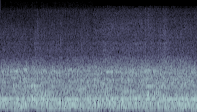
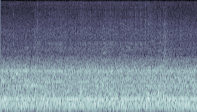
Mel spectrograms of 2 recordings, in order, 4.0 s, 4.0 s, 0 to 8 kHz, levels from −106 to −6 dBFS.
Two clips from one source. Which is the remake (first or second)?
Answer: first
